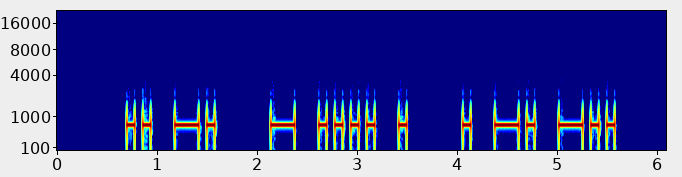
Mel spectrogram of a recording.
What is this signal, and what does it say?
Morse code, heard as a keyed tone, about 15 wpm, 700 Hz. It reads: IN THE END
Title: Sets of 3 Words 15wpm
